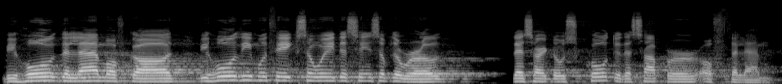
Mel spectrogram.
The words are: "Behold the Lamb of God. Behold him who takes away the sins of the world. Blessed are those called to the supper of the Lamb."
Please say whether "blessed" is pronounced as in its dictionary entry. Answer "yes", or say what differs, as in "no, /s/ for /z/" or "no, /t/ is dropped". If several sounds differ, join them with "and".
no, /t/ is dropped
